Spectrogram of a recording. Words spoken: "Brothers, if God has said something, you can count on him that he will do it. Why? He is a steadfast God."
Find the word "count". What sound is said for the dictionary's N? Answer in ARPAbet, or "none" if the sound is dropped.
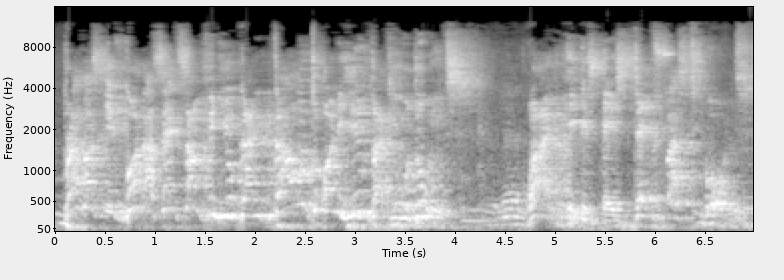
N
